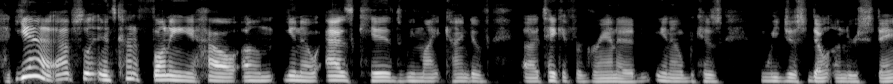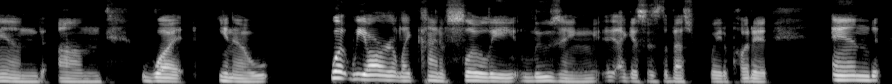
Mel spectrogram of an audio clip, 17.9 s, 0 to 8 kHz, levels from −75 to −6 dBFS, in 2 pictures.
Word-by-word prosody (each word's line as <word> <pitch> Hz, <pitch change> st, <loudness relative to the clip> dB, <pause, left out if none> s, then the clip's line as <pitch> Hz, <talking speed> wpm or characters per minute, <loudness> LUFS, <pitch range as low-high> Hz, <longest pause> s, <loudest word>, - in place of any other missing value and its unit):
Yeah, 275 Hz, +7 st, +8 dB
absolute 195 Hz, +2 st, +1 dB
and 170 Hz, -, +4 dB
it's 150 Hz, -, -2 dB
kinda 205 Hz, -3 st, -1 dB
funny 160 Hz, -5 st, +4 dB
how, 130 Hz, +1 st, +3 dB
um, 135 Hz, +1 st, -1 dB
you 155 Hz, -1 st, +1 dB
know, 135 Hz, -1 st, -1 dB
as 150 Hz, -2 st, +7 dB
kids, 130 Hz, -3 st, 0 dB
we 130 Hz, +1 st, -5 dB
might 125 Hz, 0 st, -6 dB
kind 120 Hz, +1 st, -5 dB
of, 110 Hz, -3 st, -5 dB, 0.4 s
uh, 115 Hz, -1 st, -2 dB
take 135 Hz, +5 st, +2 dB
it 130 Hz, -, -7 dB
for 110 Hz, -1 st, -8 dB
granted, 110 Hz, +1 st, -4 dB
you 140 Hz, -4 st, -3 dB
know, 115 Hz, -2 st, -3 dB
because 110 Hz, -1 st, -6 dB, 0.4 s
we 130 Hz, 0 st, -4 dB
just 120 Hz, +1 st, -3 dB
don't 120 Hz, -1 st, +1 dB
understand, 110 Hz, -1 st, -3 dB
um, 100 Hz, -2 st, -6 dB, 0.4 s
what, 120 Hz, -4 st, +1 dB, 0.3 s
you 135 Hz, -3 st, +1 dB
know, 110 Hz, -2 st, -3 dB, 0.6 s
what 225 Hz, -4 st, +4 dB
we 180 Hz, -1 st, +4 dB
are, 165 Hz, -3 st, +4 dB
like, 135 Hz, -2 st, -4 dB
kind 145 Hz, -1 st, -3 dB
of 120 Hz, -, -8 dB
slowly 125 Hz, -3 st, +2 dB
losing, 120 Hz, -4 st, -4 dB
eh 140 Hz, 0 st, -7 dB
I 130 Hz, -, -4 dB
guess 115 Hz, -2 st, -2 dB
is 105 Hz, -2 st, -8 dB
the 110 Hz, -, -10 dB
best 105 Hz, -2 st, -5 dB
way 110 Hz, -1 st, -3 dB
to 105 Hz, -, -8 dB
put 115 Hz, +2 st, -6 dB
it, 100 Hz, -2 st, 0 dB, 0.6 s
and 155 Hz, -2 st, +3 dB
125 Hz, 170 wpm, -22 LUFS, 110-145 Hz, 0.6 s, Yeah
